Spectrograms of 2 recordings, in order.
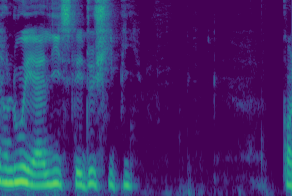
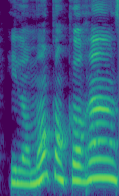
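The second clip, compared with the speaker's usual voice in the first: louder alarmed cry; exclaiming; 4 semitones higher, 7 dB louder than usual. Acted. Teacher counting pupils cries out, louder. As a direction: call out that one is missing again. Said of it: "s'écrie-t-elle".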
